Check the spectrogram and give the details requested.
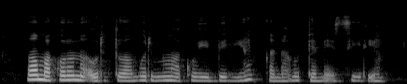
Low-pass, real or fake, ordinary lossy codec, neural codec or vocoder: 9.9 kHz; fake; none; autoencoder, 22.05 kHz, a latent of 192 numbers a frame, VITS, trained on one speaker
